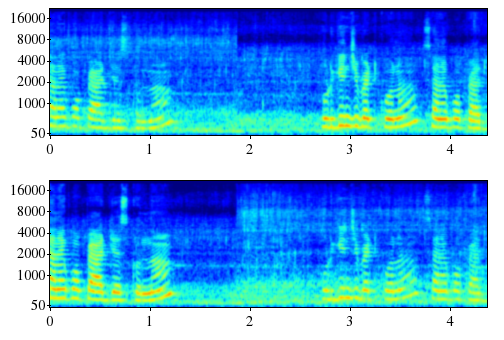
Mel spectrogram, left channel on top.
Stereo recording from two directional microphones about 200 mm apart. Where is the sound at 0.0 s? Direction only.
40° right (ahead or behind).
